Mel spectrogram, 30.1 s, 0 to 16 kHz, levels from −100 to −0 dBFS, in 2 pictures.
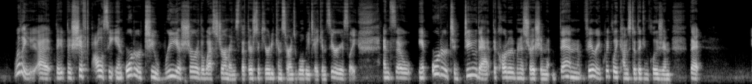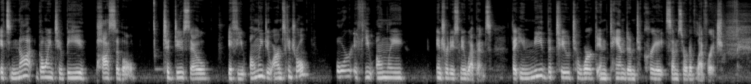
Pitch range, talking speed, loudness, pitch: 175-215 Hz, 150 wpm, -26 LUFS, 195 Hz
